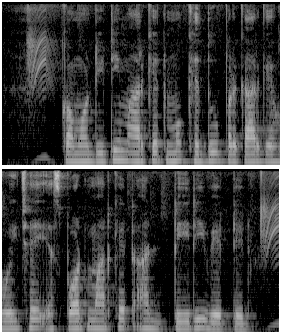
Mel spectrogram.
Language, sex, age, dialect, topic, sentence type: Magahi, male, 25-30, Western, banking, statement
